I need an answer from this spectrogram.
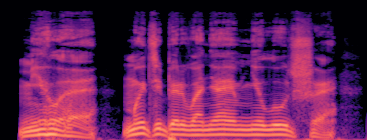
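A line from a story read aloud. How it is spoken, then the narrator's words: Hoarse laugh. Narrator (Russian): хрипло засмеялся Фергус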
